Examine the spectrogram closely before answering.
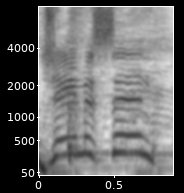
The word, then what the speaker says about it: JMSN: This group is called Jameson. They spell it JMSN.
